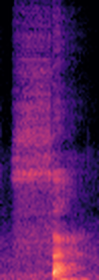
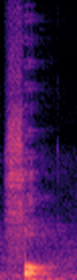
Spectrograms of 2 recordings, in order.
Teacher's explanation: huruf sin senyum, sa. Huruf sad muncul mulut, sa. Tempat parking sama. Lidah kita duduk tempat yang sama. Muncung, sad, sa.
